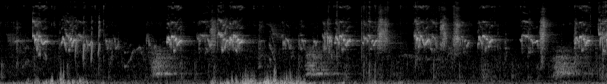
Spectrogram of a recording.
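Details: Pet budgerigars chirping while playing with toys in the morning: a busy stream of short high chattering chirps and squawky notes, several birds together, with soft low thumps and rustling in the background.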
